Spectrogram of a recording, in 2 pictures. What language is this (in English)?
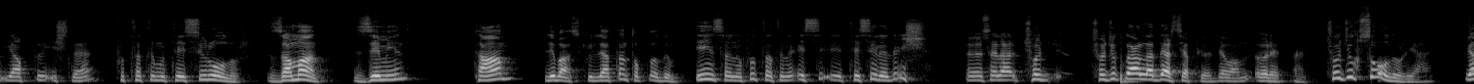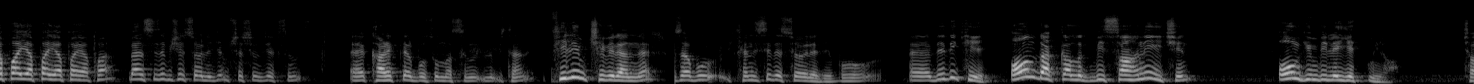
Turkish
